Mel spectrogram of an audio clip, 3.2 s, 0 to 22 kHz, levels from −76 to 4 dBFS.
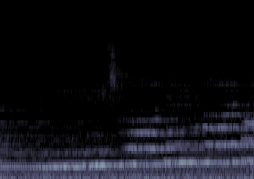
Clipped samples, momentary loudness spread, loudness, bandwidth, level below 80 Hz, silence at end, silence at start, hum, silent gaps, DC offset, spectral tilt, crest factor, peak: under 0.1%; 6 LU; -39 LUFS; 11 kHz; -48 dBFS; 0 s; 0 s; none; none; under 0.1%; -7.5 dB/octave; 14 dB; -24 dBFS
